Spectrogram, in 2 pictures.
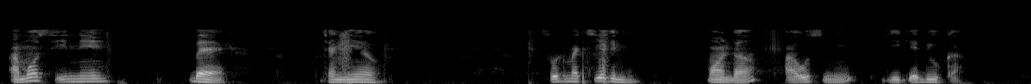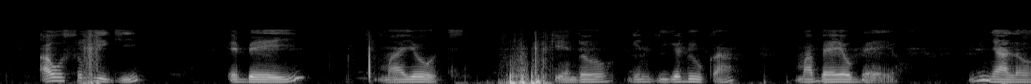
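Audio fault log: Throughout: MP3 compression, likely the cause of the damage heard across this speech. Nothing reaches above 5 kHz, a hard treble cut-off the encoder imposes when bits are scarce, so s sounds lose their hiss and the sound turns dull. The plainly audible watery, swirling texture comes from weak frequency lines being zeroed and then restored from frame to frame, while attacks smear, all of which fits a low bitrate of around 24 kbps.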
